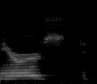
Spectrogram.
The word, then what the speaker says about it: Ewers: Because I think Quinn Ewers, is that how you say his name? Ewers, yeah.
